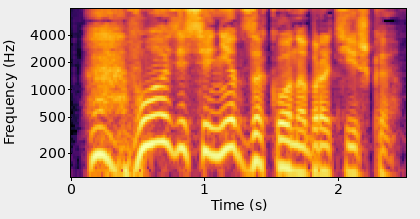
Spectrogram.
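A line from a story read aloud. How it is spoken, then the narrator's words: Sighing. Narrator (Russian): вздохнул Дайто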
